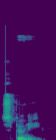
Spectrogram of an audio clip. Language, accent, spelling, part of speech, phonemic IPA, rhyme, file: English, Southern England, spoony, adjective / noun, /ˈspuː.ni/, -uːni, LL-Q1860 (eng)-spoony.wav
- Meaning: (adjective) 1. Enamored in a silly or sentimental way; having a crush (on someone) 2. Feebly sentimental; gushy 3. Similar to a spoon; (noun) A foolish, simple, or silly person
